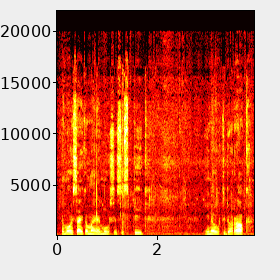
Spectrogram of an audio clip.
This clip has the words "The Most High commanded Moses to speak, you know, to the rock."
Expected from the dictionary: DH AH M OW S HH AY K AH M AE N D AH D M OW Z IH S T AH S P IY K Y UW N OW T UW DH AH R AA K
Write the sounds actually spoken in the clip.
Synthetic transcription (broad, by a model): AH M OW S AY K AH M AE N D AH M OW S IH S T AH S P IY K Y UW N OW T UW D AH R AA K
